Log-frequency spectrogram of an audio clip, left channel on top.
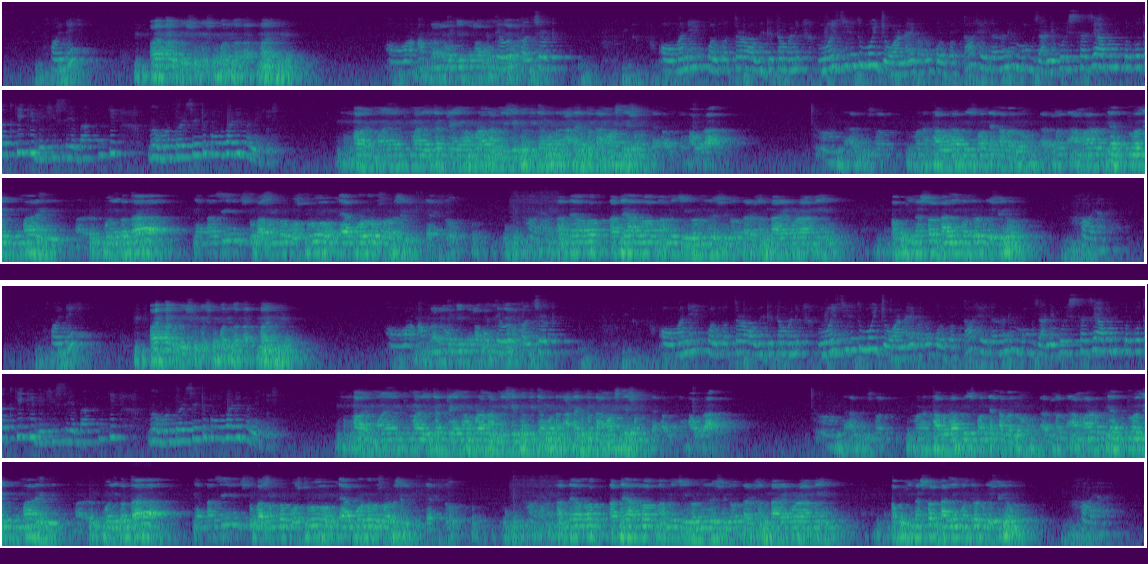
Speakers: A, in the centre; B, on the right (about 60°).
A: হয় নে?
B: হয়, হয় গৈছোঁ গৈছোঁ। কলিকতাত হয়।
A: অঁ, আপুনি
B: তাৰে অভিজ্ঞতা
A: তেখেত,
B: ক'ম নেকি
A: তেওঁৰ
B: অলপ?
A: কালচাৰটো অঁ মানে, কলকাতাৰ অভিজ্ঞতা মানে, মই যিহেতু মই যোৱা নাই বাৰু কলকা তা, সেইকাৰণে মোক জানিব ইচ্ছা যে আপুনি কলকতাত কি কি দেখিছে? বা কি কি ভ্ৰমণ কৰিছে। এইটো ক'ব পাৰিবা নেকি?
B: হয়, মই তোমাৰ যেতিয়া ট্ৰেইনৰ পৰা নামিছিলো তেতিয়া মই আটাইতকৈ ডাঙৰ ষ্টেচনটো দেখা পাইছিলো হাওৰা।
A: <unintelligible>
B: তাৰ পিছত তোমাৰ হাওৰা ব্ৰিজখন দেখা পালো তাৰপিছত আমাৰ ফ্লেটটো আছিল তোমাৰ হেৰিত তোমাৰ কলিকতা নেতাজী সুভাষ চন্দ্ৰ বসু এয়াৰপৰ্টৰ <unintelligible>
A: হয় হয় হয় হয়
B: তাতে অলপ তাতে অলপ আমি জিৰণি লৈছিলো তাৰপিছত তাৰে পৰা আমি দক্ষিণেশ্বৰ কালি মন্দিৰত গৈছিলো
A: হয় হয়।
